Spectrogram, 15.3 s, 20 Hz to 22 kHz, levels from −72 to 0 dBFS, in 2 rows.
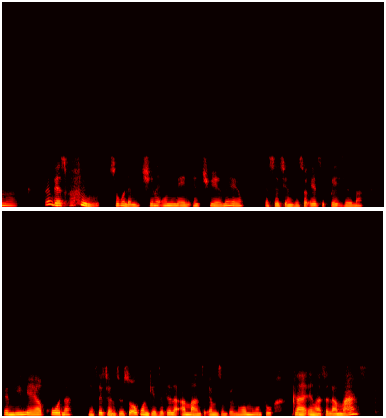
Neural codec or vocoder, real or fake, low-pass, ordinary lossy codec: codec, 16 kHz, about 1 kbps, DyCAST, with the encoder's durations; fake; 5.4 kHz; AAC, 48 kbps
